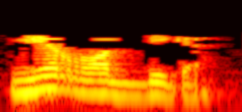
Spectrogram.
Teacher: For example, the word min rabbika. We actually read it as mir rabbika. So there is no sound of noon in it. So it was idgham.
